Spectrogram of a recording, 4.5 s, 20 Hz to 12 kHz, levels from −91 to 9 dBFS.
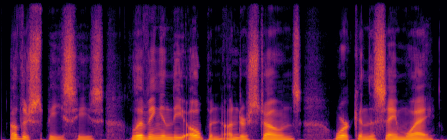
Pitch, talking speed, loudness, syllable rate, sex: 125 Hz, 175 wpm, -21 LUFS, 5.3 syllables/s, male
